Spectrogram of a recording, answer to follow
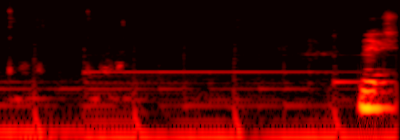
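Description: A scatter of light, quick clicks under faint background music with a few steady held notes. A spoken word comes in just before the end.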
